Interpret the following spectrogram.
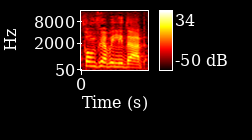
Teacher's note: si la palabra tiene la fuerza o la sílaba tónica en la última como en el caso de confiabilidad es aguda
